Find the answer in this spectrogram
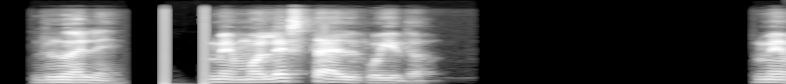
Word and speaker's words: duele: Pronunciation tip: pay attention to the subtle stress on the second syllable of. duele.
